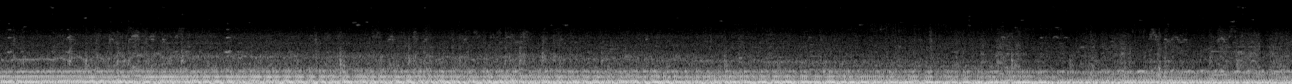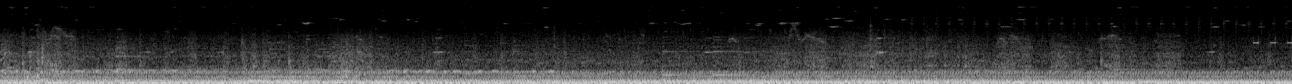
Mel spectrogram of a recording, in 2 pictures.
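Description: Tyres crunch and bump over dirt and rocks.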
